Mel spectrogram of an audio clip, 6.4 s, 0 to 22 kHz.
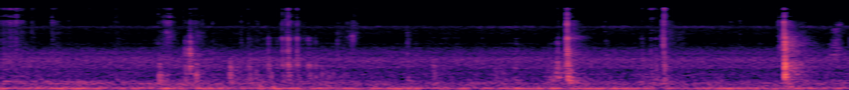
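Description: A few scattered light clicks and taps of hands handling the plastic body of an upturned Roborock S7 robot vacuum and a plastic bag, with a sharper click near the end.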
